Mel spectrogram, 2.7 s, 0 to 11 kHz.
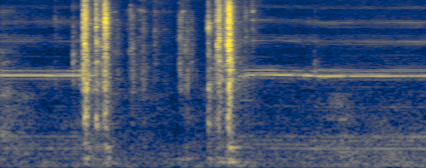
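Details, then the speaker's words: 1988 Chevy S10 Sport 4.3L 2WD pulled from the weeds, with a newly replaced 20-gallon fuel tank, fuel pump and sending unit; battery just connected, key on. A faint steady high hum under a few clicks as the new pump primes normally. "Yes. I hear fuel pump. Let's let it prime for a minute."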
